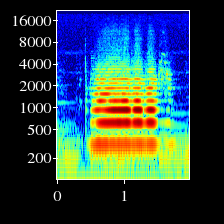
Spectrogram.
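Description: A single sustained D sharp flute note, clear and steady, with a slight wavering swell near its end before fading out.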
